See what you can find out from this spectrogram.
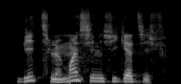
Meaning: least significant bit (bit of the smallest order)
- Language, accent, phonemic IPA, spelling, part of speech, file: French, France, /bit lə mwɛ̃ si.ɲi.fi.ka.tif/, bit le moins significatif, noun, LL-Q150 (fra)-bit le moins significatif.wav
